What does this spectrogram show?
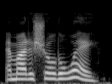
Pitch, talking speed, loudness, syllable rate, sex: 240 Hz, 320 wpm, -16 LUFS, 6.4 syllables/s, female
